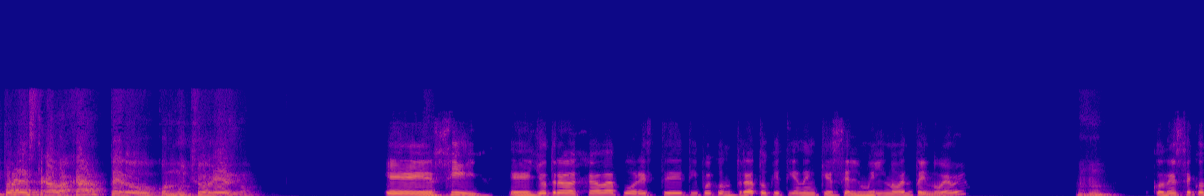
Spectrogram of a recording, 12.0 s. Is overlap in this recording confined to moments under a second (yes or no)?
yes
